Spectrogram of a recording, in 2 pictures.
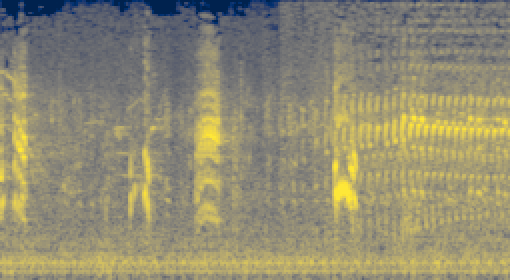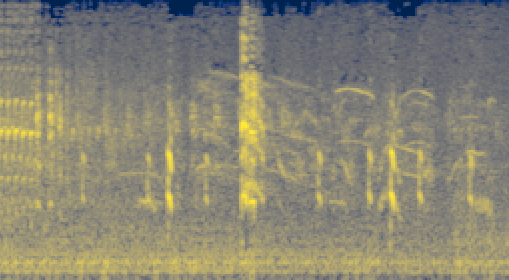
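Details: Common moorhen, known locally as jal morgi: sharp, explosive single calls scattered through the clip, with a rapid pulsed chattering series in the middle. Other thin, high notes and faint background hiss are also present.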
